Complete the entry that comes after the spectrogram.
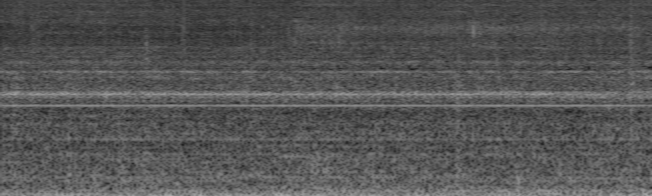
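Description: Small electric motor of a miniature rice-milling machine running steadily, with a constant high whine.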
